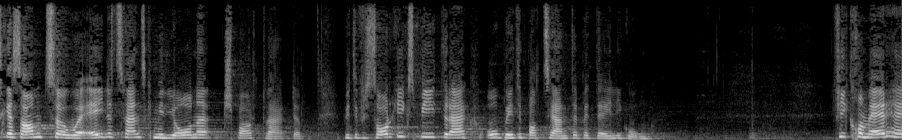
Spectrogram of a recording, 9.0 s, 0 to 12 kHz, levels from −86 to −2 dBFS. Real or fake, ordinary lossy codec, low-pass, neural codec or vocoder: real; none; none; none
